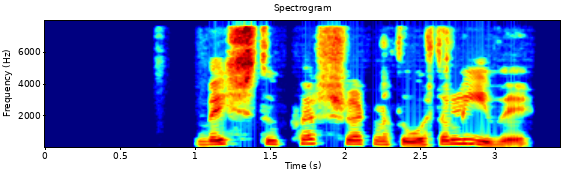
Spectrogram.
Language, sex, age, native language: Icelandic, female, 12, Icelandic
